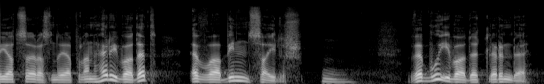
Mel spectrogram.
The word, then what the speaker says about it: Evvabin: Evvabin, evabil değil. Bazıları halkta ebabil diyorlar. Evet. O kuştur, o ayrı.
